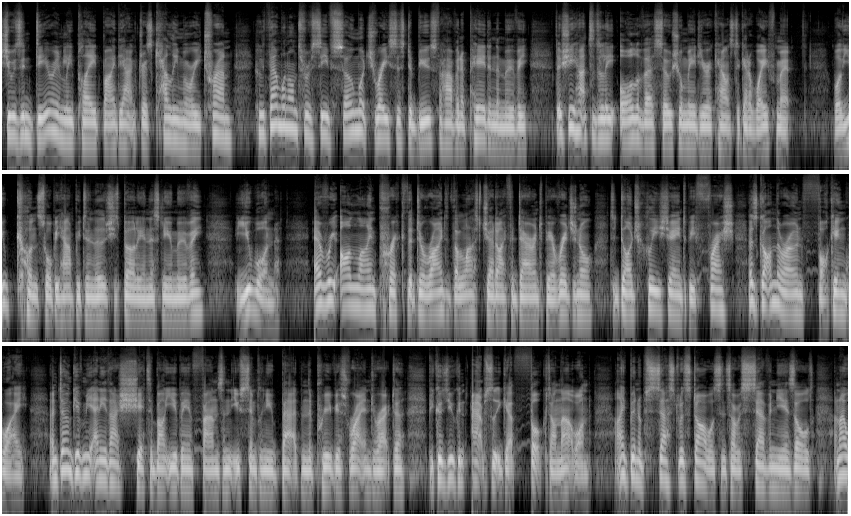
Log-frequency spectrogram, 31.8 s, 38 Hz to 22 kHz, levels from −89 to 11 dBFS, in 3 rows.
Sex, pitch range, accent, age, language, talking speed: male, 110-145 Hz, British, 20-39, English, 250 wpm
